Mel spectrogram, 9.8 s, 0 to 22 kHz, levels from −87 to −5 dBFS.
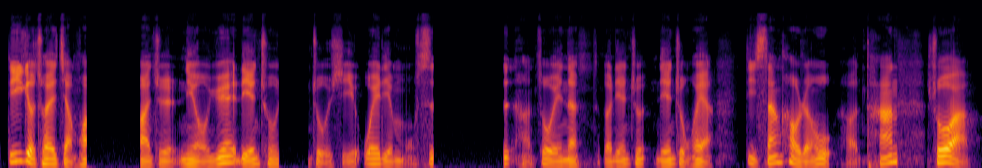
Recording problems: audio cutting out; at 1 s for 0.5 s, at 3 s and at 4.5 s for 0.5 s

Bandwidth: 15 kHz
